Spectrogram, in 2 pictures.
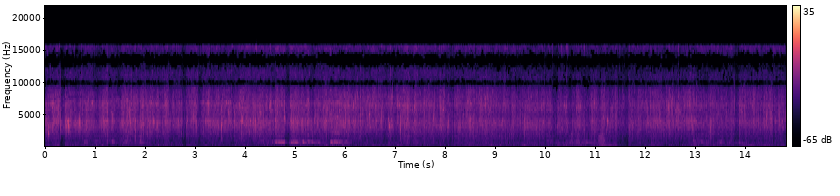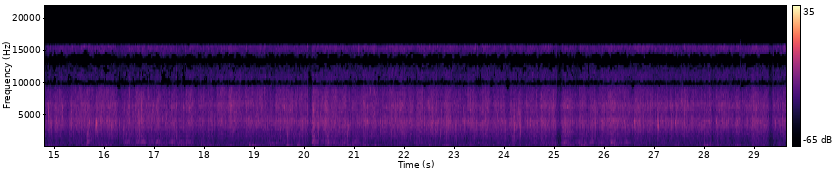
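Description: Tomato slices frying in oil on a large flat iron griddle, sizzling steadily, with a metal spoon now and then scraping and tapping on the griddle as they are stirred.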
